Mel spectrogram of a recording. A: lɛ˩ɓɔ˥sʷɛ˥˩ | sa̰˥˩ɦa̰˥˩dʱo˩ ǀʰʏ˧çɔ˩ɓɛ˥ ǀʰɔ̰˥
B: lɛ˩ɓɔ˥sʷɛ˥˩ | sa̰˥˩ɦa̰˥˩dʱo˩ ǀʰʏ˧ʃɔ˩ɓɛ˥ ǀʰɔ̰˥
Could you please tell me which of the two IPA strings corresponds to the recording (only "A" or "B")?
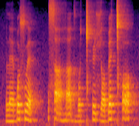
A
